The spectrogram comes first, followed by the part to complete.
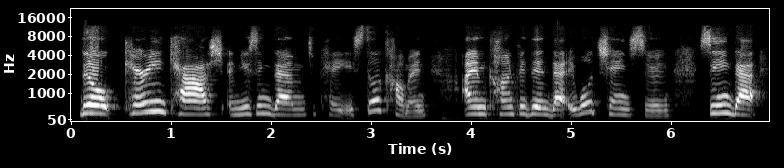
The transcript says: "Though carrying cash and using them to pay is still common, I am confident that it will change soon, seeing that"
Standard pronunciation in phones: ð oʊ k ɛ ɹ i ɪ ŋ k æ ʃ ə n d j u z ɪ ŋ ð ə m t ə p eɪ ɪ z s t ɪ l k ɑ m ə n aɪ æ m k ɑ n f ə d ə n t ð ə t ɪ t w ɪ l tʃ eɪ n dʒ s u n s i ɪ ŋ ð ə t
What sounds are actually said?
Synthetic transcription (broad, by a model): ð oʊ k ɛ ɹ i ɪ ŋ k æ ʃ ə n j u z ɪ ŋ ð ə m t ə p eɪ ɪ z s t ɪ l k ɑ m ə n aɪ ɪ m k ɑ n f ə d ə n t ð ə t ɪ t w ɪ l tʃ eɪ n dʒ s u n s i ɪ ŋ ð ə t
